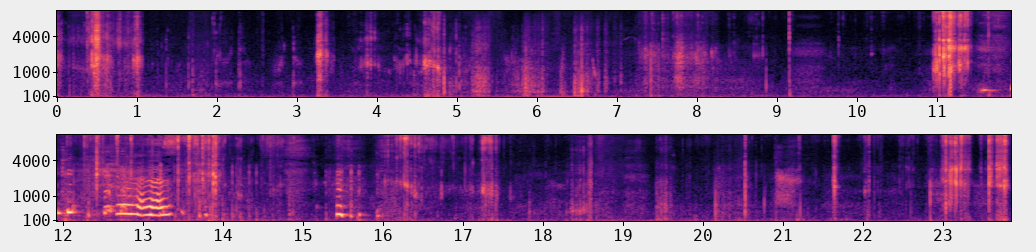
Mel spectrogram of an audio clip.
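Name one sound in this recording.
Children crunch on crisp snacks.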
